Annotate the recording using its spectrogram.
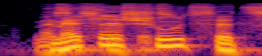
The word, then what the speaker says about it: Massachusetts: Genau, pass auf, kleiner Trick. Messe, Chu, Sitz. Massachusetts.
